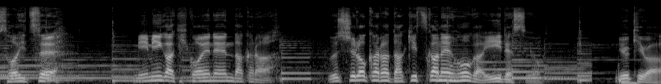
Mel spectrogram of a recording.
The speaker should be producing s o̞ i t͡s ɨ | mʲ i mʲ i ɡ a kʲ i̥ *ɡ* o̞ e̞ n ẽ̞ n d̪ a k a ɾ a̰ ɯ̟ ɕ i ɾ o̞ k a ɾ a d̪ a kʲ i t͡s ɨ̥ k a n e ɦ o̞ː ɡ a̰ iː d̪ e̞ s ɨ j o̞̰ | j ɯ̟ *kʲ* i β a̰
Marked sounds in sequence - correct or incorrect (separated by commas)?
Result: incorrect, correct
